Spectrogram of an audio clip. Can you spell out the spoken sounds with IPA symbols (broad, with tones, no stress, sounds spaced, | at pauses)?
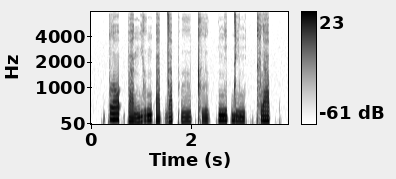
p l ɔ˥˩ ʔ p a˩˦ ŋ j ɯ˥˩ ŋ ʔ a˨˩ p̚ d a˦˥ p̚ ʔ ɯː˦˥ p̚ kʰ l ɯ˨˩ k̚ | n i˦˥ t̚ d i˧ n | kʰ l a˥˩ p̚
